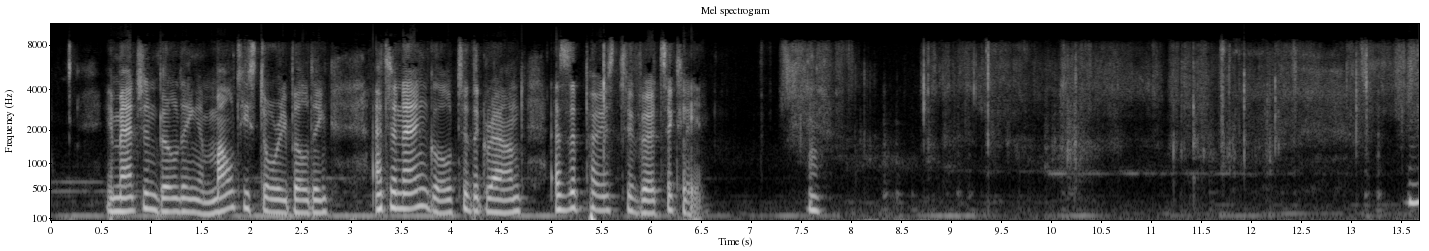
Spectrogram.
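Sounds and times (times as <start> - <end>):
speech: 0.6 - 6.6, 7.3 - 7.8
pages of paper notes being turned: 7.2 - 13.6.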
